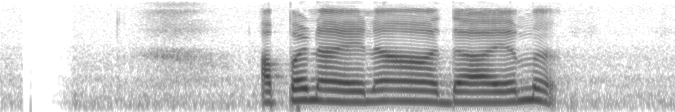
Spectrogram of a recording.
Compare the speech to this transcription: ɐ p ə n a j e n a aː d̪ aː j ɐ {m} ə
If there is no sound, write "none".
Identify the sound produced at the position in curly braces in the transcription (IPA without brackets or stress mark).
m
